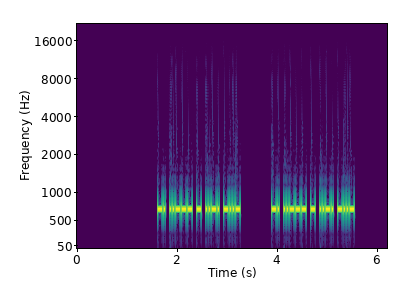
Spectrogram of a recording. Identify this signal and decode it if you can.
Morse code, heard as a keyed tone, about 40 wpm, 700 Hz. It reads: N2TFX N2TFX
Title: USA Call Signs - 5 Characters - Repeated 2x - 40wpm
